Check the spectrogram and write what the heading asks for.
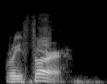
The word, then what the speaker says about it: refer: Aquí esta pronunciación es refer. ¿Ven? Refer. Aquí yo puse en letra mayúscula la sílaba fer. ¿Por qué? Porque el verbo es de dos sílabas, refer, pero la sílaba que lleva el acento, que lleva la pronunciación más fuerte es la última sílaba, fer.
